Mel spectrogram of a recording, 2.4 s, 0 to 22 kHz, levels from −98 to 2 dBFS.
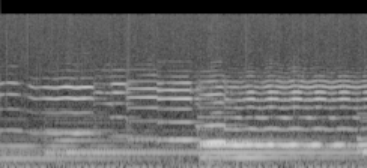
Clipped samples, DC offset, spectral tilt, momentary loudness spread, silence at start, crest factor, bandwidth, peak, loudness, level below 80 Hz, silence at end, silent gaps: under 0.1%; under 0.1%; -3.5 dB/octave; 5 LU; 0 s; 14 dB; 16.5 kHz; -8 dBFS; -22 LUFS; -50 dBFS; 0 s; none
